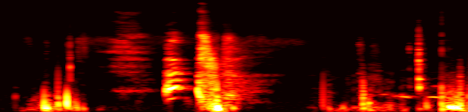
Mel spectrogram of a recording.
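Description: A single person's sneeze, sharp and close, preceded by short breathy intakes and followed by a few soft mouth and breath noises, with no talk.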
